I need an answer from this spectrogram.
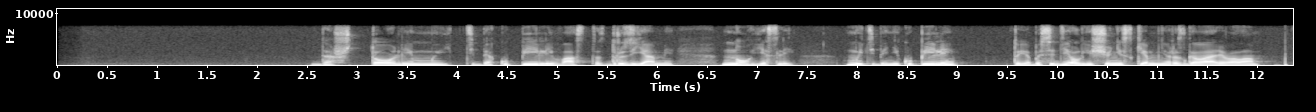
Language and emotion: Russian, angry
